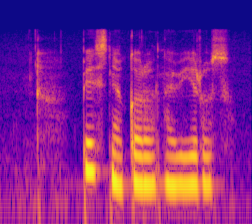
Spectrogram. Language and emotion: Russian, sad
